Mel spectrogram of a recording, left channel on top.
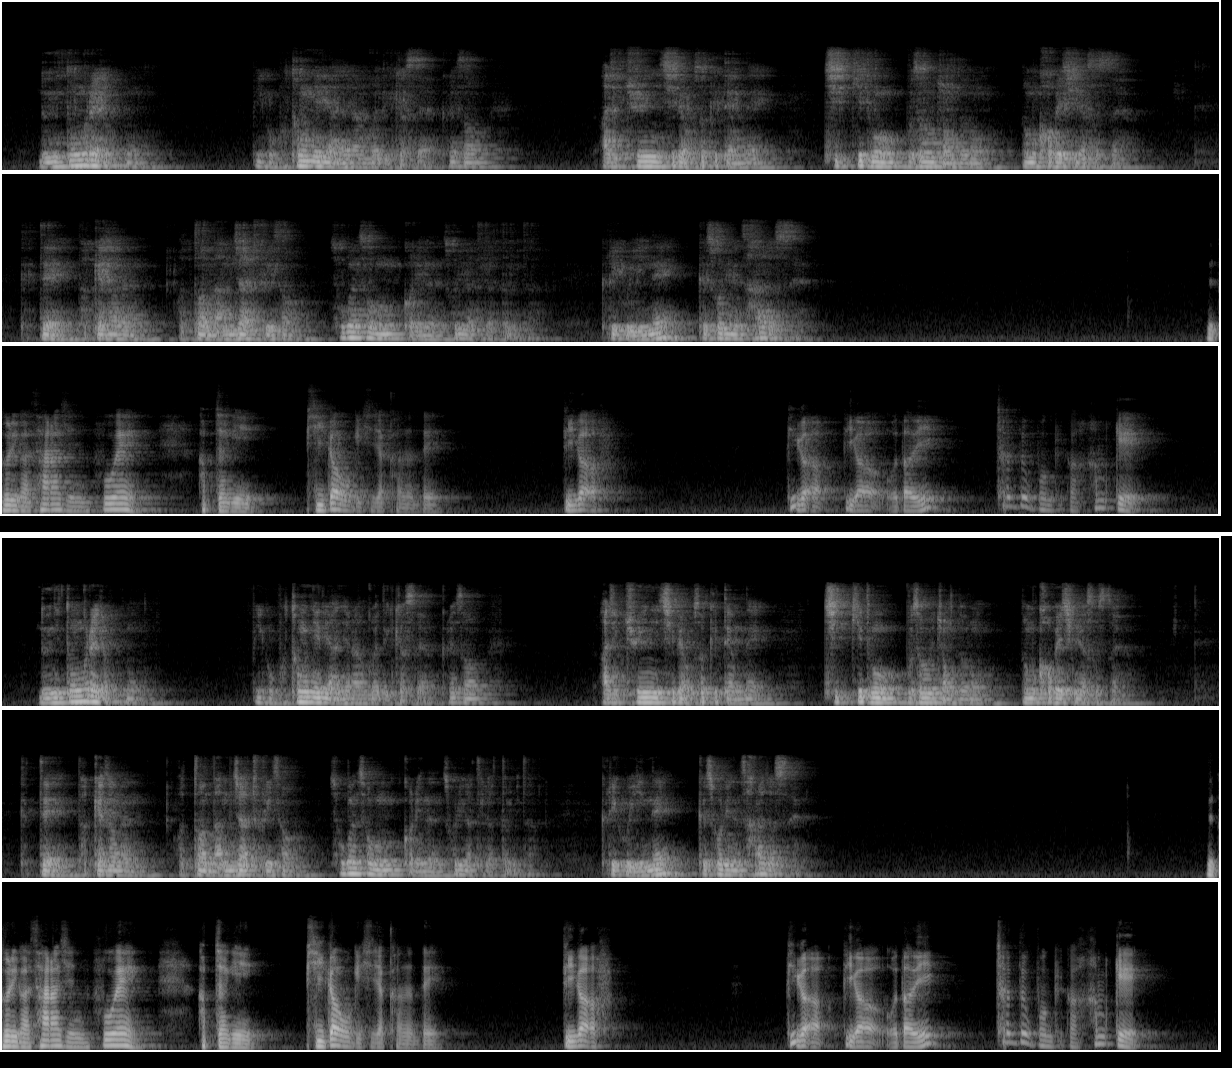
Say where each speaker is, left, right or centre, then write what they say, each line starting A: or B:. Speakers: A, on the right (about 90°); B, on the right (about 50°).
A: 눈이 동그래졌고, 이거 보통 일이 아니라는 걸 느꼈어요. 그래서 아직 주인이 집에 없었기 때문에 짖기도 무서울 정도로 너무 겁에 질렸었어요. 그때 밖에서는 어떤 남자 둘이서 소근소근거리는 소리가 들렸답니다. 그리고 이내 그 소리는 사라졌어요.
B: 그 소리가 사라진 후에 갑자기 비가 오기 시작하는데 비가 <laughs> 비가 비가 오다니 천둥 번개가 함께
